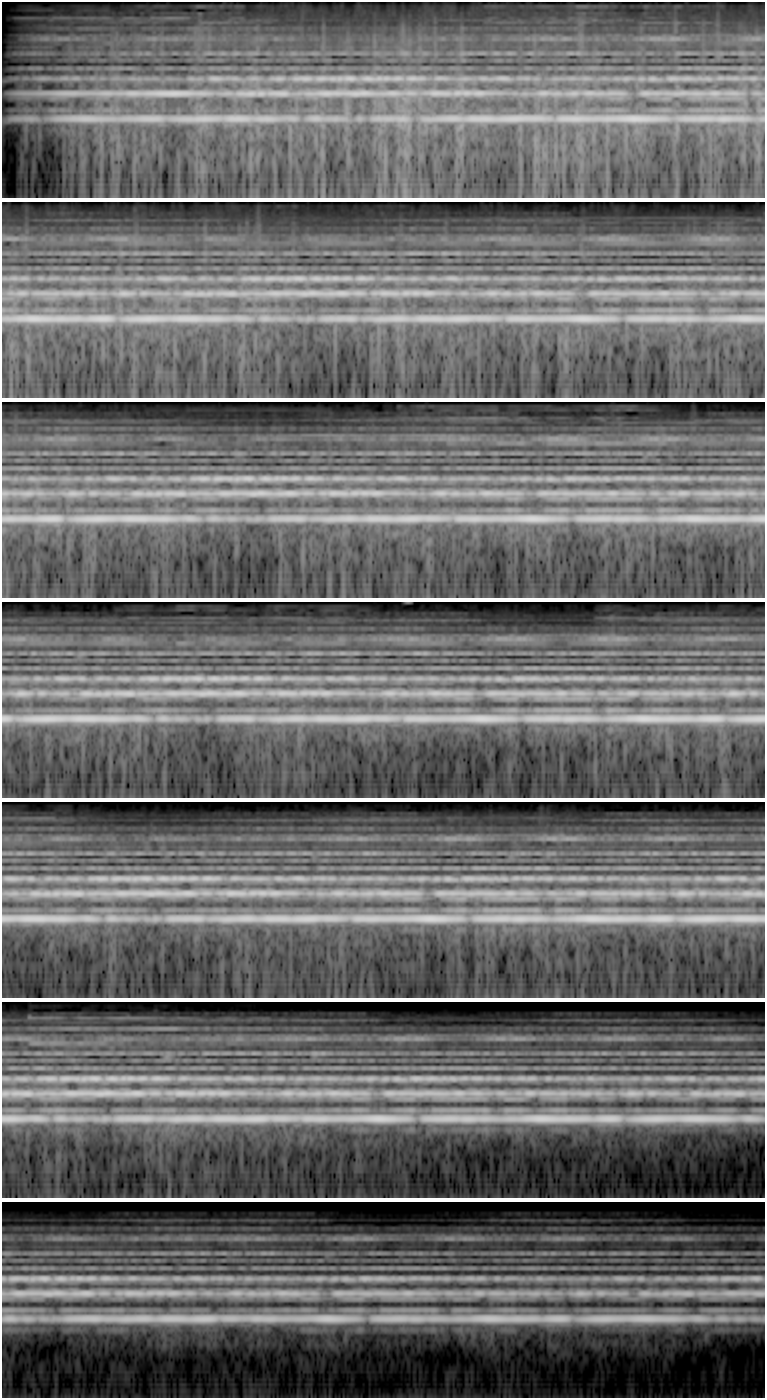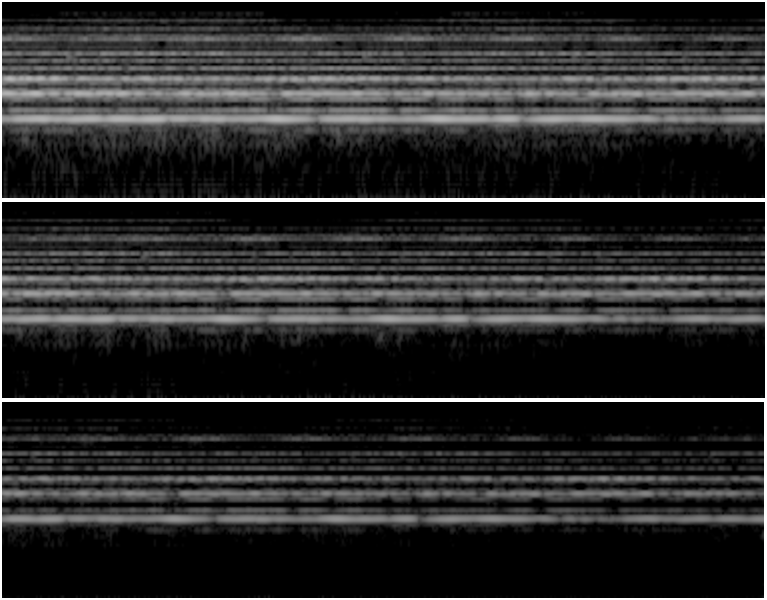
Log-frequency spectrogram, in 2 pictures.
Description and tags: This is a deeply textured and gentle pad sound. It is multisampled so that you can use it in you favorite sample. Created using granular synthesis and other techniques. Each filename includes the root note for the particular sample.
